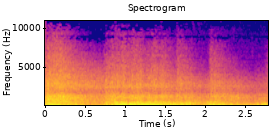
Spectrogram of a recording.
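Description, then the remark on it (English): A loud thunder sound effect rolls continuously for a few seconds, a dense booming rumble with no pauses and no voices over it. “Look on the horizon! It's a thunder god, and he's holding an invitation that he's not giving us.”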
